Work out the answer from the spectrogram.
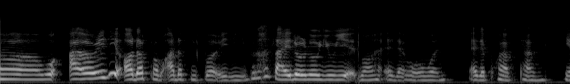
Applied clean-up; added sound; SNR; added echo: none; none; none; none.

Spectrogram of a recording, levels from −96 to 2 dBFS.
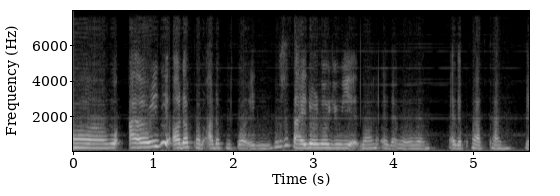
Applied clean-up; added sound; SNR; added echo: neural separator model SepFormer DNS4.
